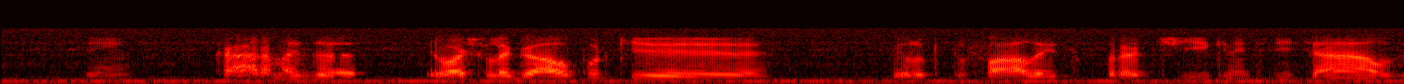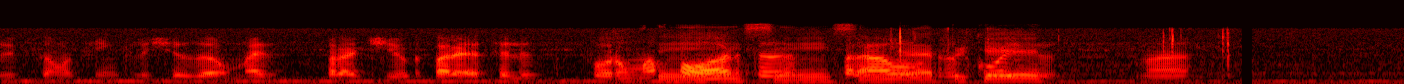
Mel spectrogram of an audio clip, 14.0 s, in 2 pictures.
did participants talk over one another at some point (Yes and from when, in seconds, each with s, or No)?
Yes, from 10.3 s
